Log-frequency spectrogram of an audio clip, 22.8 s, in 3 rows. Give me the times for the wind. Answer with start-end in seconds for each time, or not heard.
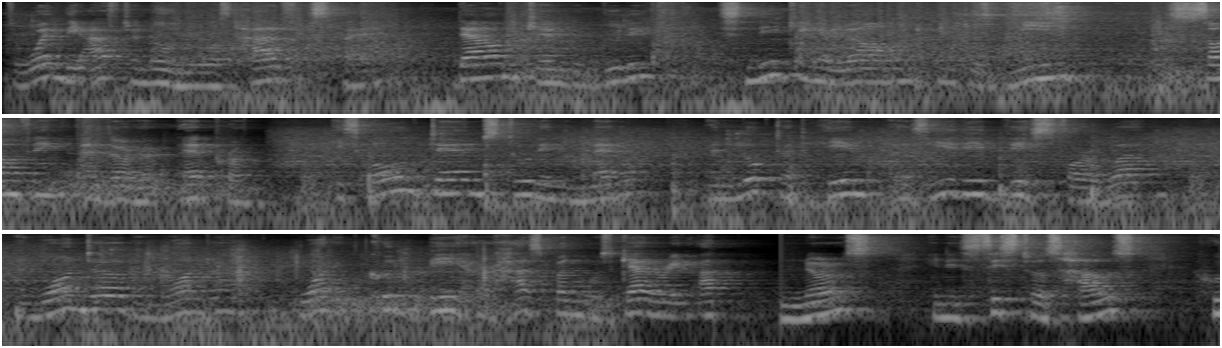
0.0-22.8.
